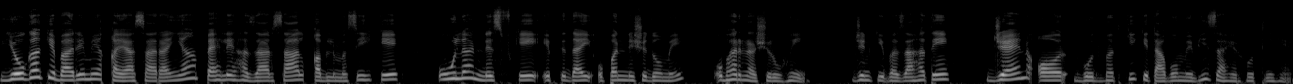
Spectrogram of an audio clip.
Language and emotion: Urdu, neutral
